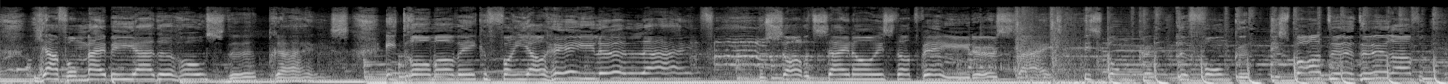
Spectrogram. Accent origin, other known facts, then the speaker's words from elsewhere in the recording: The Hague, South Holland, Netherlands; Ik kom uit Den Haag.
